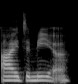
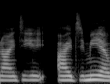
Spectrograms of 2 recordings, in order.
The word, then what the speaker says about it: IDEMIA: from a French company called, I think it's pronounced IDEMIA, but basically they're an algorithmic model that scans people's faces.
